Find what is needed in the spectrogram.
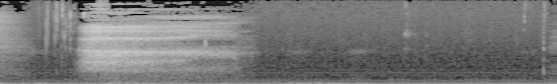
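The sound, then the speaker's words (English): A single slow, deep breath, airy and steady for about two seconds before fading into a quiet background hum. “Nice deep breath, please.”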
